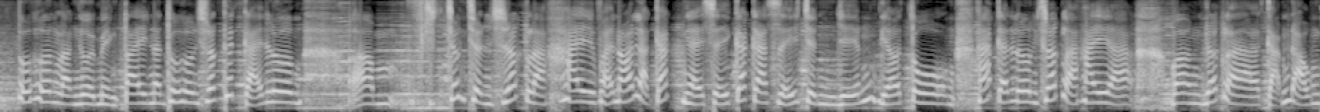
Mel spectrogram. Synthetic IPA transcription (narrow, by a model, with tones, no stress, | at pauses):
t̪ʰu˧hɨ˧əŋlaː˨˩ŋɨ˨˩əjmi˨˩ənt̪ə˧jne˧nt̪ʰu˧hɨ˧əŋzə˦˥t̚t̪ʰï˦˥k̟̚kaː˧˩jlɨ˧əŋʔəː˨˩t͡ɕɨ˧əŋt͡ɕï˨˩ŋ̟zə˦˥t̚laː˨˩ha˧jfaː˧˩jnɔ˨˦jlaː˨˩kaː˦˥k̚ŋḛ˧˨sḭ˧˥kaː˦˥kːaː˧sḭ˧˩t͡ɕï˨˩ŋ̟zḭ˧˥ənzə̰ː˧˨t̪u˨˩əŋhaː˦˥t̚kaː˧˩jlɨ˧əŋzə˦˥t̚laː˨˩ɦa˧jʔaː˧˩və˧ŋzə˦˥t̚laː˨˩kaː˧˩mɗo̰˧˨wŋ͡m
